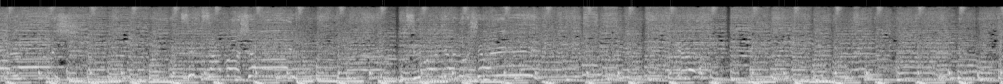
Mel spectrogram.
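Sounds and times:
drums beating: 0:00.0 - 0:10.0.

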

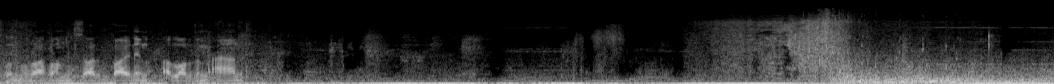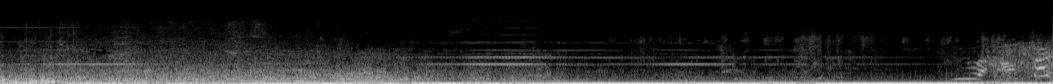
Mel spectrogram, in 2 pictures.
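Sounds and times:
low underwater rumble: 0:00.0 - 0:21.0
faint high steady tones: 0:09.1 - 0:21.0.

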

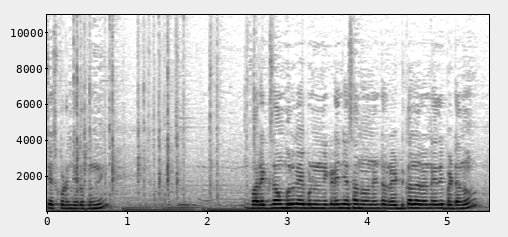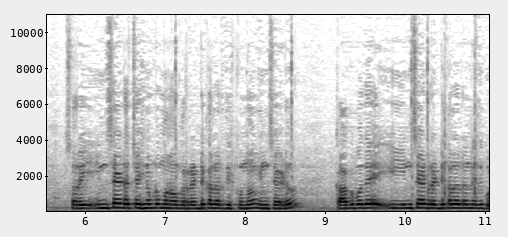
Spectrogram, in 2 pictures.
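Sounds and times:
computer keyboard keys tapping: 0:00.0 - 0:02.3, 0:10.0 - 0:11.0
steady low hum: 0:01.7 - 0:06.2.

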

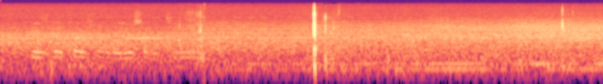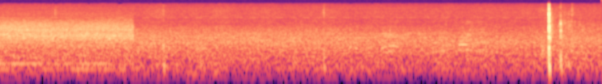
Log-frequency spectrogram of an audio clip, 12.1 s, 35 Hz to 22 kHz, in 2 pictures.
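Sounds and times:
low engine hum: 0:00.0 - 0:07.4
sharp smack: 0:03.1 - 0:03.4, 0:11.5 - 0:11.8.

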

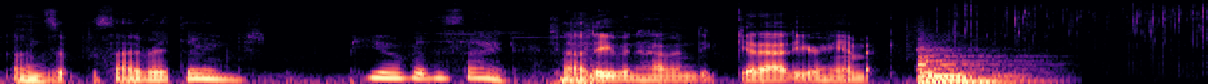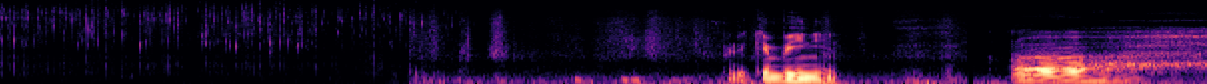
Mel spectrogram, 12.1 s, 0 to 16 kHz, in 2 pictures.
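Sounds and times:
liquid trickling into water: 0:04.7 - 0:08.5.

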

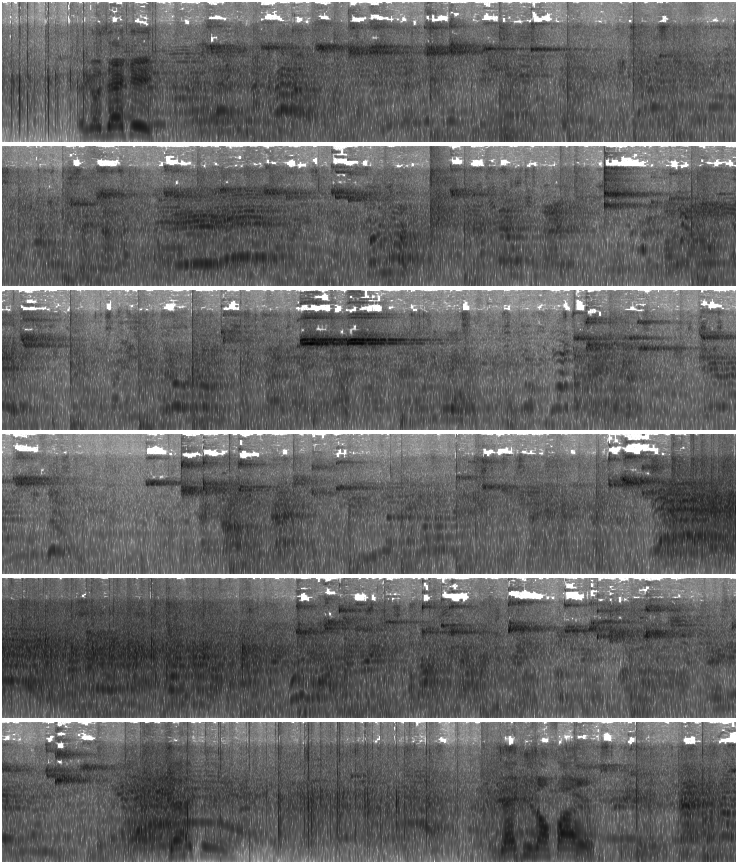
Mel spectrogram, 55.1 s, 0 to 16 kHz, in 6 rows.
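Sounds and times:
voices echoing in hall: 0:00.8 - 0:55.0
referee's whistle: 0:22.0 - 0:23.6.

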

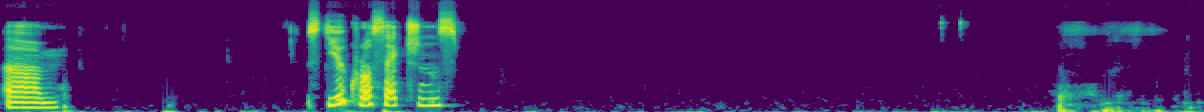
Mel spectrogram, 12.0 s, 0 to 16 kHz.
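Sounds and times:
computer mouse clicks: 0:09.4 - 0:09.8.

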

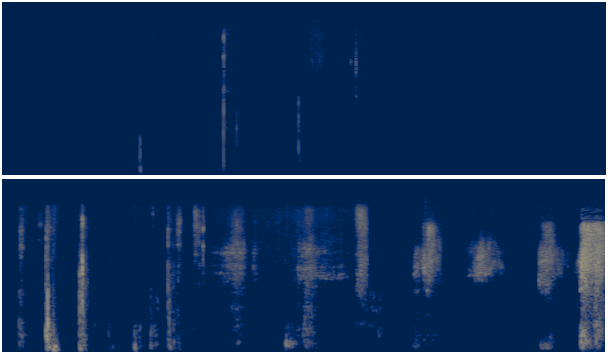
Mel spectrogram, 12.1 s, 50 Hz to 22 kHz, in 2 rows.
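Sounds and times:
short knocks and thumps: 0:06.3 - 0:07.8.

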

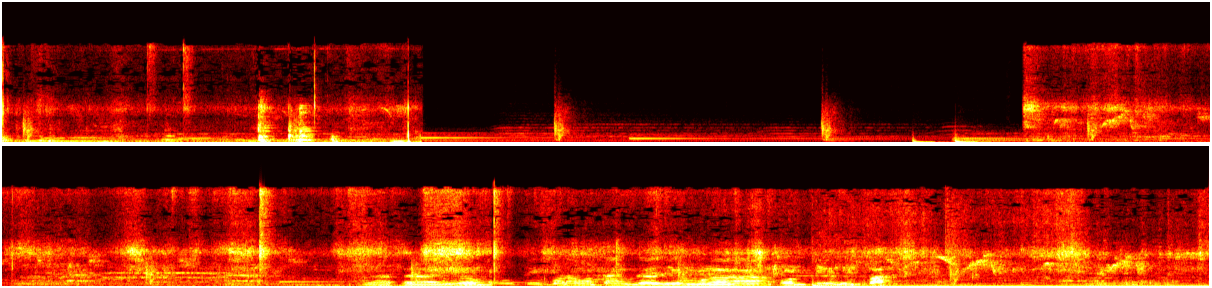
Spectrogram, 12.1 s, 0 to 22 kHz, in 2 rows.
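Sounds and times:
birds chirping: 0:00.0 - 0:02.1, 0:04.9 - 0:12.0.

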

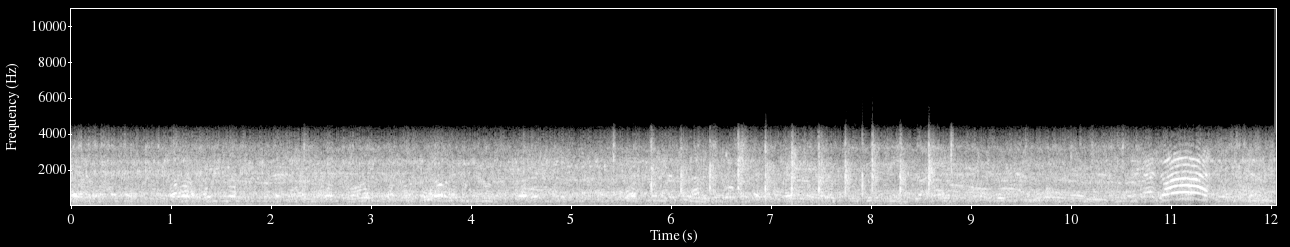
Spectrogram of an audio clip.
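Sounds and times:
car engine working on a climb: 0:00.0 - 0:12.0.

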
